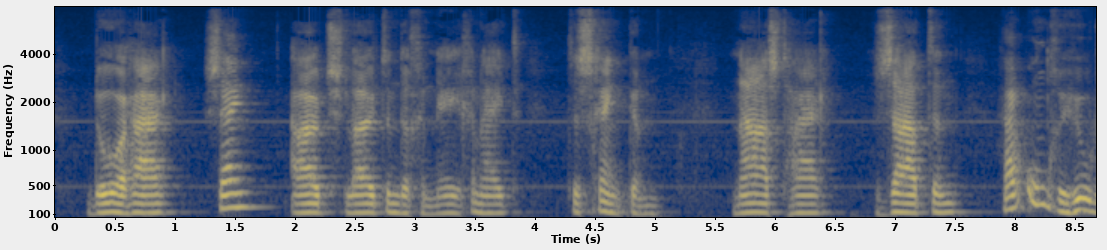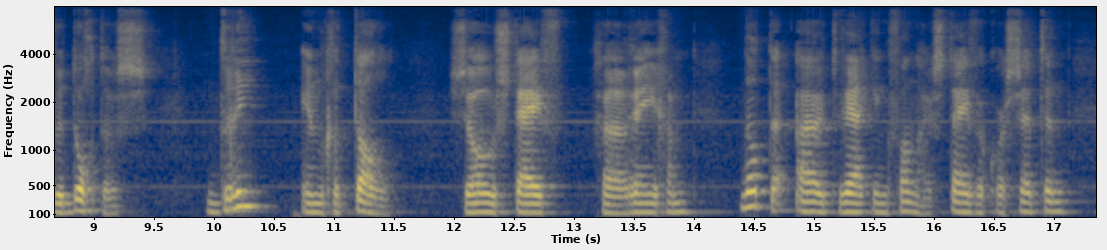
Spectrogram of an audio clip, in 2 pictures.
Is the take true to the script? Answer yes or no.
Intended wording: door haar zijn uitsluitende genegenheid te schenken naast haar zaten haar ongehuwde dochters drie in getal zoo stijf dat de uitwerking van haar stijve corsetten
no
